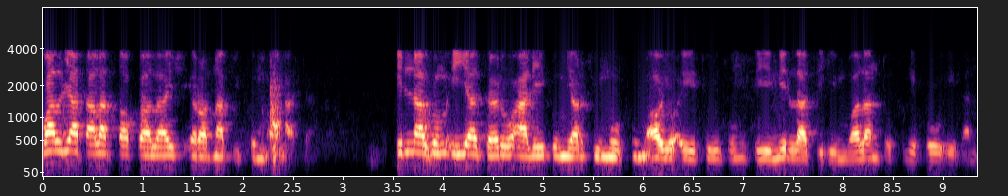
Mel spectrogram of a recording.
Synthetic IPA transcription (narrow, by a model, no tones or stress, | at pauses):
waljat̪alat̪ːɔkɔlaɪʃiɾɔnːafikʊmʔa̰ħa̰d̪̥a | ʔɪnːaɦʊmʔijadaɾuʕalikʊmjard͡ʒ̥umukʊmʔawjuʔid̪̥ukʊmfimɪlːat̪ɪɦɪmwalamt̪ʊflɪfuʔiðan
